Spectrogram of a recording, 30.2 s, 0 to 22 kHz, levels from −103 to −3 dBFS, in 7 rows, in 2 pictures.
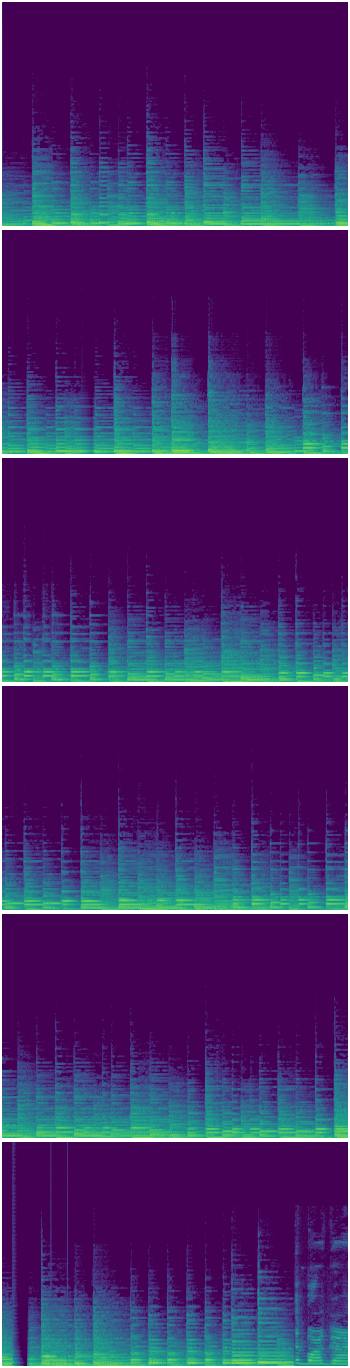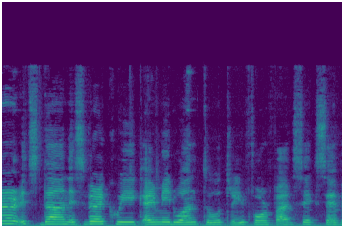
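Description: At 5.31 s the audio stalls for 145 ms, the last sound carried on as a brief fading buzz before it resumes exactly where it stopped, with nothing lost. This is a call audio freeze, likely from delayed packets draining the jitter buffer, which adds a gap rather than removing content.

From 6.26 to 9.52 s a call bitrate drop takes the encoder from 128 kbps to 22 kbps, holding the lowest rate for about 3.2 s. The coarser coding makes the sound rough and watery, with the top end noticeably dulled until the rate climbs back.

Between 19.71 and 20.94 s a jitter buffer speed-up runs the audio at 104% by cutting short pitch-period slices, trimming around 70 ms of excess buffered delay. Pitch holds and the pacing is only marginally quicker.

At 21.75 to 22.48 s repeated packet loss produces a choppy, robotic stretch: three holes, the longest 194 ms, patched by extending the preceding sound, with 212 ms concealed and 80 ms gone outright, 29% of the span.

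Right after, from 22.50 to 25.65 s, a second call bitrate drop falls from 128 to 26 kbps, bottoming out for 1.64 s and leaving the sound muffled and grainy.

Inside that stretch, 24.05 to 24.66 s, and again at 27.23 to 28.10 s, further jitter buffer speed-ups run at 108%, removing roughly 50 ms and 70 ms respectively, giving a brief rushed quality at unchanged pitch.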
